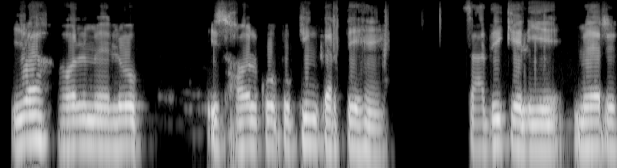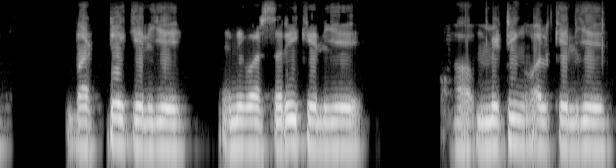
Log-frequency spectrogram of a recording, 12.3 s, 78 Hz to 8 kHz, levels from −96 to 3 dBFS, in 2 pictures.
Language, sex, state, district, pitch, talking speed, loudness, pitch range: Hindi, male, Bihar, Lakhisarai, 140 Hz, 110 wpm, -16 LUFS, 135-145 Hz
